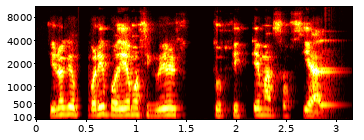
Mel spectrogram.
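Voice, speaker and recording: This is a man with a high pitch. He speaks with a Rioplatense accent. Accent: Argentine Spanish (rioplatense). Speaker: discussion group moderator. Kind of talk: casual discussion. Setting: video call.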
